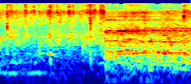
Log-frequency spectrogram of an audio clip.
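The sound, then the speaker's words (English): A large stadium crowd at a football match applauds as player DeMarco is substituted off for Roman Essay, a dense wash of clapping that swells noticeably louder partway through and holds steady to the end, with no voices standing out. “Good applause.”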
